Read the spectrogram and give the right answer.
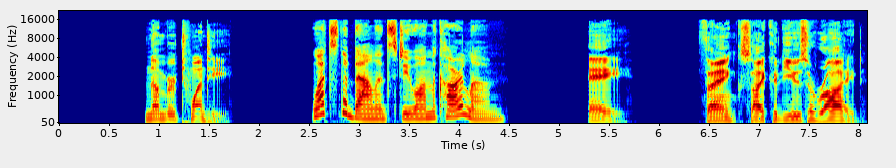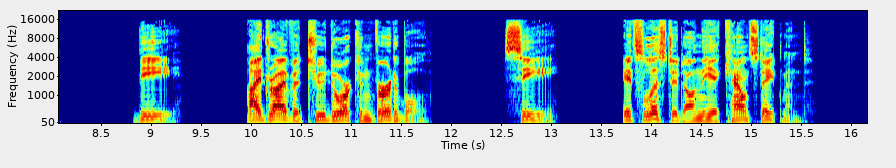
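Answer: C: It's listed on the account statement.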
